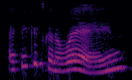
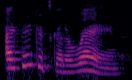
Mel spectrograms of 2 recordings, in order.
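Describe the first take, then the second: No difference in how they are said.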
